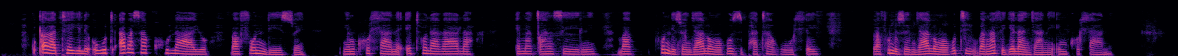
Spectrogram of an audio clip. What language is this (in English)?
North Ndebele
